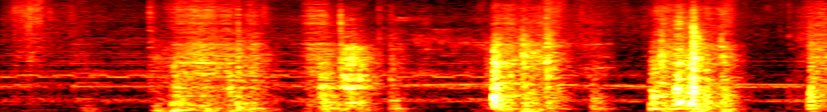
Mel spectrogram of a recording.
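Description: Wooden cabinet drawers being pulled open and pushed about by hand: four short scraping thunks, the third starting with a sharp knock. Steady background music runs underneath.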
